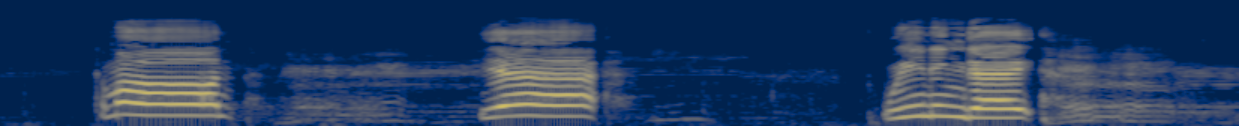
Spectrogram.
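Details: Zwartbles ewes being herded down a laneway on weaning day on a farm in County Kilkenny, Ireland: three loud, wavering harmonic bleats about two seconds apart, with quieter bleating from other sheep between them.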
